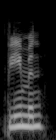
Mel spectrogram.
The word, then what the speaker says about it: Beaman: I think it's Bayman, B-E-A-M-A-N.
